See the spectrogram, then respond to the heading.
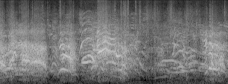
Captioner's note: Hundra roaring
